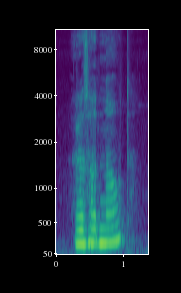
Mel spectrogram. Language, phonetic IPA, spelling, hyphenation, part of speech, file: Czech, [ˈrozɦodnou̯t], rozhodnout, roz‧hod‧nout, verb, Cs-rozhodnout.ogg
- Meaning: 1. to decide (come to a resolution or judgment) 2. to decide 3. to decide, determine, settle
